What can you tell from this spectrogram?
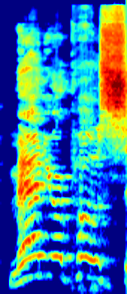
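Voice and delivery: slow, high rallying shout; loud shout. Acted. Soldier rallying cowering comrades on the wall, shouting. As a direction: drag out the order like a commander. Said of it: "I'm gonna shout really loudly".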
